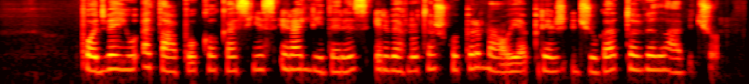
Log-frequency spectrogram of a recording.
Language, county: Lithuanian, Panevėžys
